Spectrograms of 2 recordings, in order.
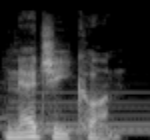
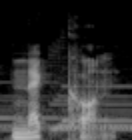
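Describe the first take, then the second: First: The first syllable sounds like 'neg', then 'i'. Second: The first syllable sounds like 'neck'. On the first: The speaker calls it right. "the right pronunciation would be something like Negicon" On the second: The speaker calls it wrong. "often called Neccon, like neck"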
